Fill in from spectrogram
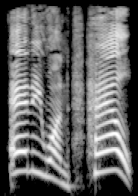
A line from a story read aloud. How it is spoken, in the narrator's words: cried Hiccup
